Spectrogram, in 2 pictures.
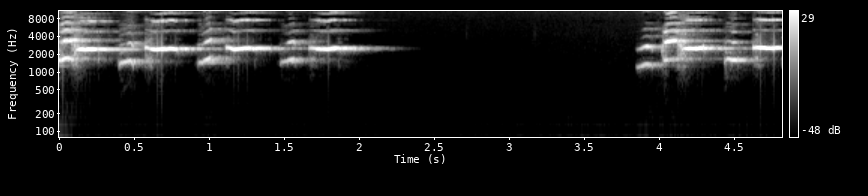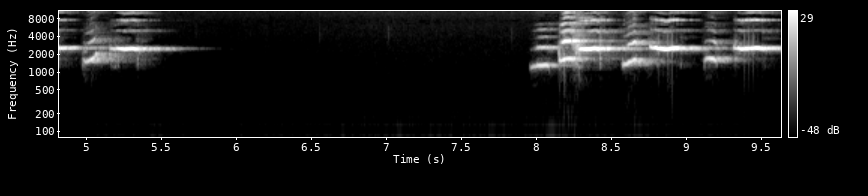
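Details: Male cockatiel singing: three whistled phrases, each about two seconds of mixed short chirps and a long steady whistle, separated by pauses of roughly two seconds.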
